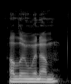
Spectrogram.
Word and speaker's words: aluminum: rebalanced the production lines containing bauxite and aluminium aluminum however it's pronounced uh which includes alternate recipes so uh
